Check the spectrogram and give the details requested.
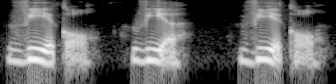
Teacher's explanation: it is three syllables vehicle but you can kind of squish the middle one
